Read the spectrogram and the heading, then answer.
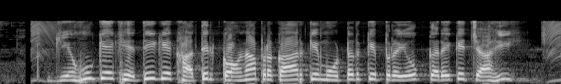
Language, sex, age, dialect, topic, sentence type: Bhojpuri, male, 18-24, Western, agriculture, question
